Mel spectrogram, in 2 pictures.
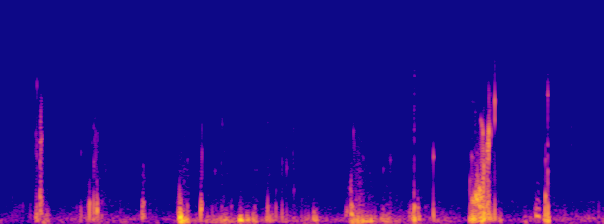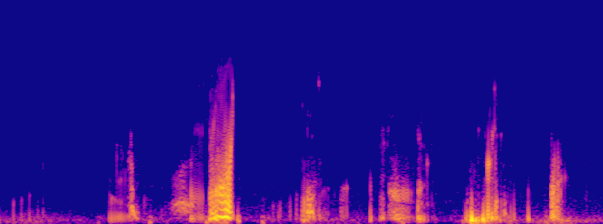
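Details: Late-night stomach growling in a quiet room: low gurgles, squelches and a longer rumbling growl; ordinary borborygmi.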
